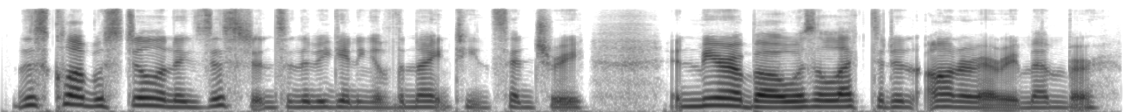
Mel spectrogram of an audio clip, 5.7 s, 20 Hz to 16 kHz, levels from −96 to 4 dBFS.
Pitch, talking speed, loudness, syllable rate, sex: 195 Hz, 210 wpm, -19 LUFS, 7.4 syllables/s, female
